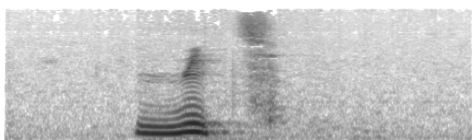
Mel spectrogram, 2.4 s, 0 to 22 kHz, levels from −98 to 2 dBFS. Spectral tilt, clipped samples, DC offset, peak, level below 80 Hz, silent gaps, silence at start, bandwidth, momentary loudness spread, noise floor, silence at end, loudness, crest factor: -5.5 dB/octave; under 0.1%; under 0.1%; -4 dBFS; -60 dBFS; none; 0.7 s; 16 kHz; 20 LU; -56 dBFS; 1 s; -21 LUFS; 20 dB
